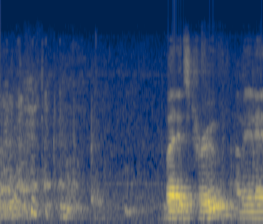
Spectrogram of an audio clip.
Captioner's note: laughter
